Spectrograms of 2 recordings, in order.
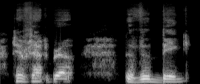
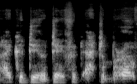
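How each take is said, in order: First: Quick, hushed nature-documentary narrator; a light take on a British naturalist presenter; David Attenborough impression. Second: Said in the usual way. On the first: Shown as a demonstration.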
